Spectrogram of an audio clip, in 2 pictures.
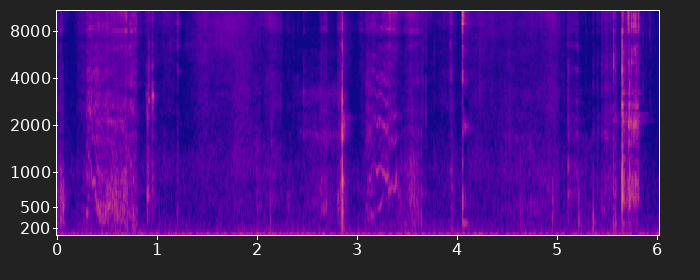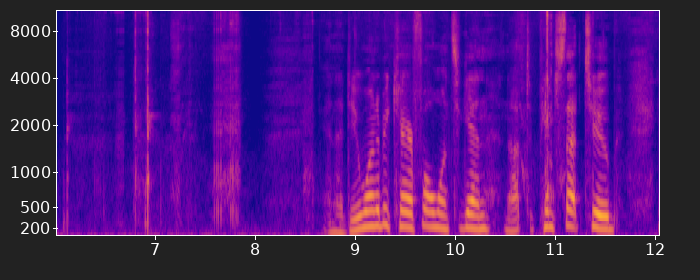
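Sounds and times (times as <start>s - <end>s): tyre bead scraping and squeaking: 0.0s - 8.8s, 10.5s - 11.3s.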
